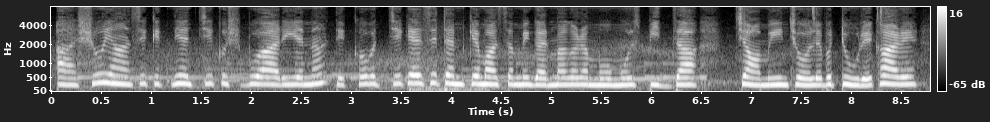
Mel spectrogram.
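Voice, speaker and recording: A woman voicing a poor, hungry little girl who speaks softly and plaintively in a cartoon story. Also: on the high side, level tone, normal speed, a little hiss or hum, lightly acted. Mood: wistful. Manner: soft, plaintive. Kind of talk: cartoon voice acting.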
